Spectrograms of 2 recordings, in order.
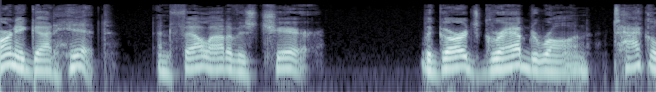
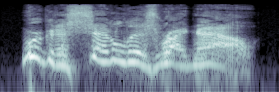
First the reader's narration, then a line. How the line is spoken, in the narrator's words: deep, husky voice boomed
